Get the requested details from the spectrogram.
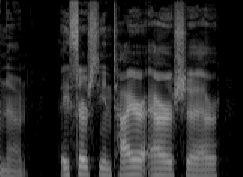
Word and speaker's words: Ayrshire: Ayrshire, along with a small army of 400 armed men and a pack of tracker dogs.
